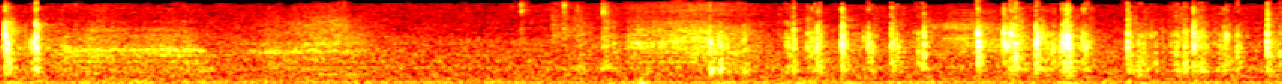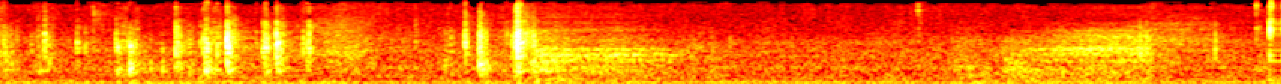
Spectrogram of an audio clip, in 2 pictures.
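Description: Typing on a computer keyboard, irregular bursts of crisp key clicks with short pauses between runs, close and quiet, no voices.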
